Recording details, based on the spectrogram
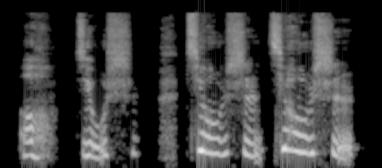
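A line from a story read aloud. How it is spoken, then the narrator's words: Hysterical sobbing repetition. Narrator (Chinese): 他激动的反驳，歇斯底里大哭起来，不停的重复说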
